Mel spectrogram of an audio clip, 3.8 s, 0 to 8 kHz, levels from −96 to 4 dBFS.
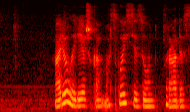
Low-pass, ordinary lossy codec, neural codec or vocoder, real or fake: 7.2 kHz; none; none; real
